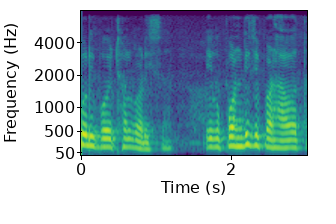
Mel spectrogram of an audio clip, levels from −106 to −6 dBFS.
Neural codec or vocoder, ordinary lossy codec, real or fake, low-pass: codec, 16 kHz, 16 kbps, FunCodec, trained on Chinese and English, 50 frames a second; none; fake; 7.2 kHz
